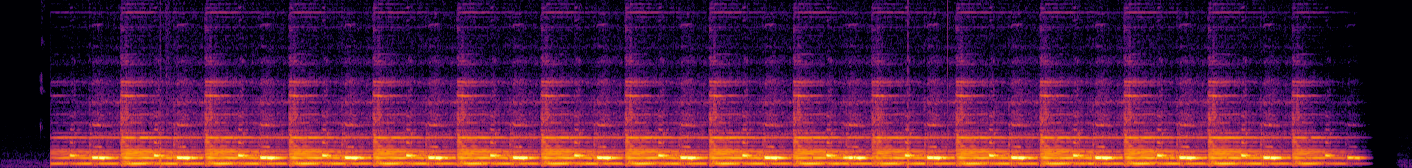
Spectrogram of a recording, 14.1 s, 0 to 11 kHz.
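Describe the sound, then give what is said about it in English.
A clock strikes sixteen times for 11 o'clock at night, a long series of evenly spaced, ringing chimes, each tone resonant and clear, continuing steadily for over ten seconds with no voices present. “Did the clock strike”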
